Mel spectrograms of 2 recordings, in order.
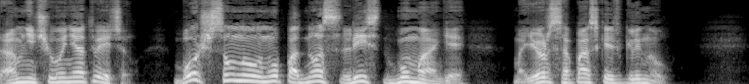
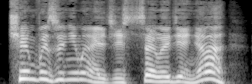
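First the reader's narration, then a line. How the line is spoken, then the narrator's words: Shout. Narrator (Russian): заорал Бодж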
